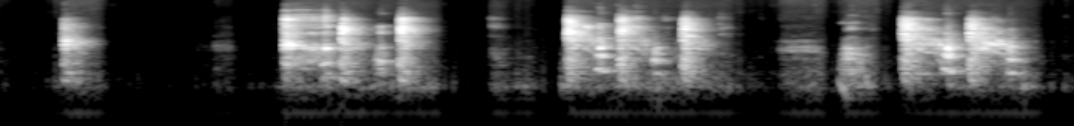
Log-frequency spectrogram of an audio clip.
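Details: Cough at bedtime: a single cough, then three bouts of two to three harsh coughs each in a quiet room.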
